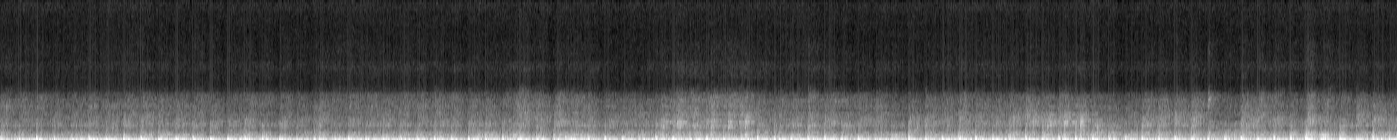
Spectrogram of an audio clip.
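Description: Passenger train running at speed, heard from inside the carriage: a steady low rumble with fast, uneven rattling of the wheels and coach over the rails.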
